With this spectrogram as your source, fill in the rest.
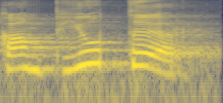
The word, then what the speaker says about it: компьютер: еще твердая или мягко как сказать правильно компьютер или компьютер термин или термин вот мы открываем орфоэпический словарь и там четко нам дано да конечно компьютер что касается грамматической нормой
